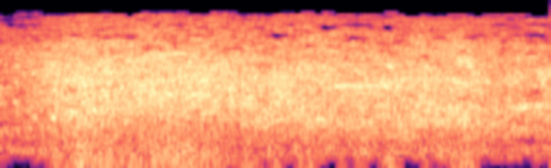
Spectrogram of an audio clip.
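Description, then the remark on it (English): A bird squawks loudly and without pause for about four seconds, a harsh, raspy chattering that stays steady throughout, with no voices over it. “That bird again. Shut up, you molting pest.”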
